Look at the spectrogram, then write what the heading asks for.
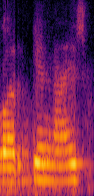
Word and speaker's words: organism: The process by which living organisms produce live organisms of the same kind is called reproduction. Okay, thank you, beta. See, actually, that pronunciation is organism.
